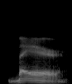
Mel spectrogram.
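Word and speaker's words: Bexar: mean they're behind the curve already mahaya b-e-x-a-r bear yes how do you say the name of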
